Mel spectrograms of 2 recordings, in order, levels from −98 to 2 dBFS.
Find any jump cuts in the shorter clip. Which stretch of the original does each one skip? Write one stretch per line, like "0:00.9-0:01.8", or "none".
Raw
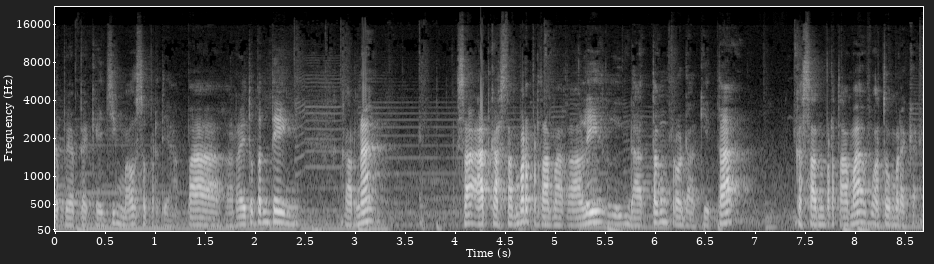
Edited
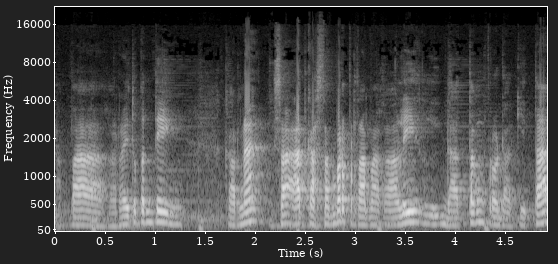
0:03.3-0:03.9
